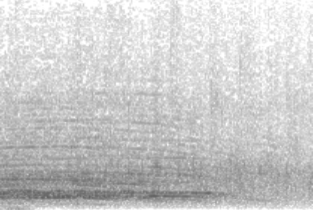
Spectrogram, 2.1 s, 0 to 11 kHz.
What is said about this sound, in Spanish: Hoy completamos 301 nuevas personas en un año. ¿Cuántos le dan un grito de victoria?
